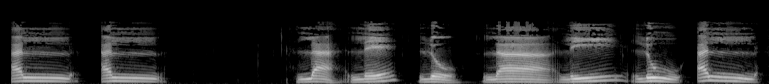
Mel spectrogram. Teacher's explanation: حرف لام از اتصال نوک زبان که به اون میگیم ذلق یا ذولق اللسان با ذال، با مرز بین لثه بالا و گودی سقف دهان، یعنی اون برجستگی عقب لثه دندانهای ثنایای بالا، حرف لام ادا میشه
